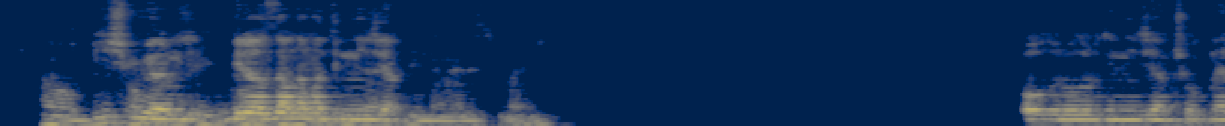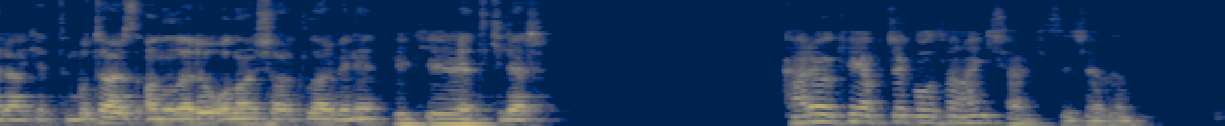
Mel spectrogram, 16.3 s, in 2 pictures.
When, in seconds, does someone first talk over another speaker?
1 s

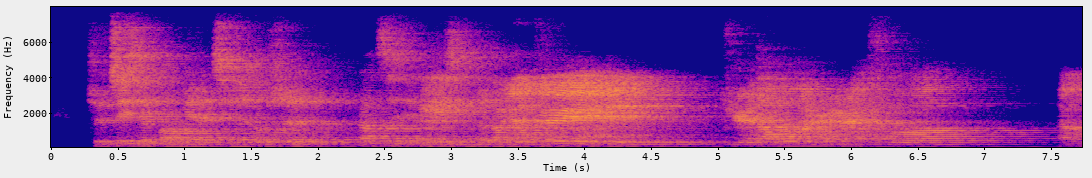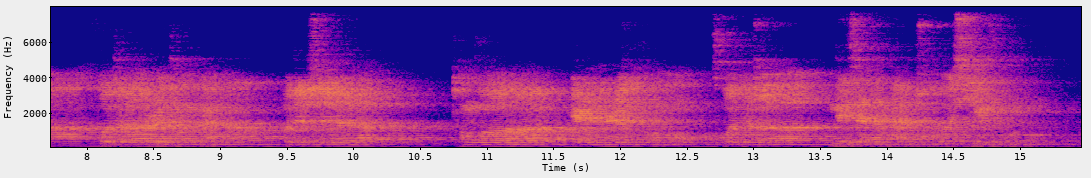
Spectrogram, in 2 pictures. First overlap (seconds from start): 3 s

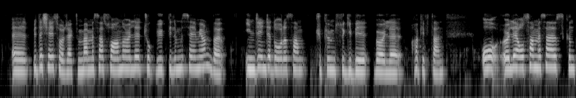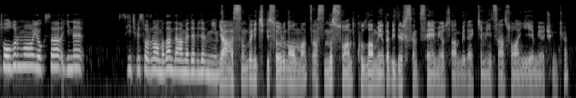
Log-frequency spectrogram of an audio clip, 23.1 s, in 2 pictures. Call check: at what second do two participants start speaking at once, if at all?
none

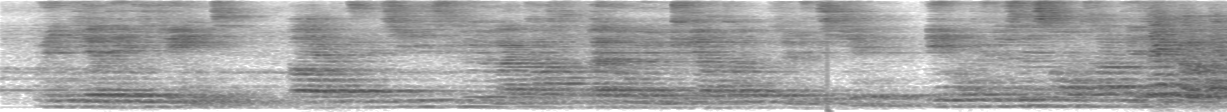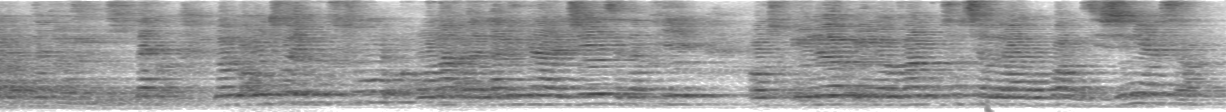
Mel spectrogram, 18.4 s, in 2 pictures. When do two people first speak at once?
9 s

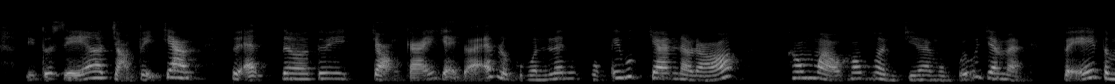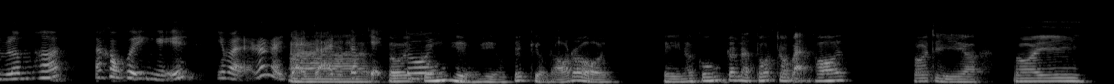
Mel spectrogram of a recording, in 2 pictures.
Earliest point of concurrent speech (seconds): 14 s

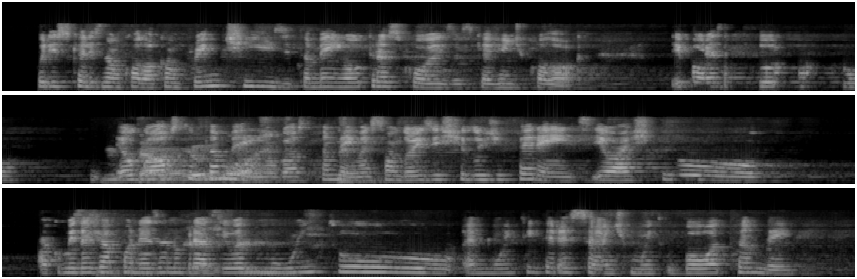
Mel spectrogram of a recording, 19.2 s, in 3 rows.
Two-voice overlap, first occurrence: 7 s

